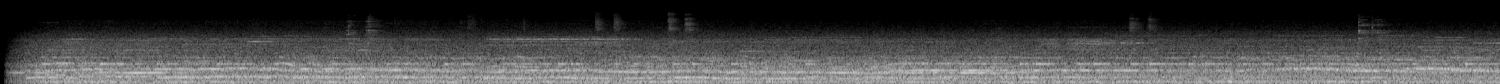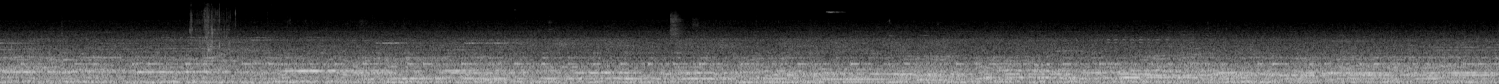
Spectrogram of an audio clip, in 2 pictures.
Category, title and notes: Soundscapes > Urban
Loud India (Gita Bhavan Ashram)
Sound recorded in India where I explore the loudness produced by human activity, machines and environments in relation with society, religion and traditional culture.
bells, Hindu, Hinduism, Temple, Yoga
